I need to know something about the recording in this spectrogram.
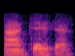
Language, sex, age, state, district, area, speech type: Tamil, male, 18-30, Tamil Nadu, Thanjavur, rural, conversation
